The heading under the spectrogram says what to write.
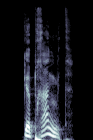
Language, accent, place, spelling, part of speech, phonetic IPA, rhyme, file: German, Germany, Berlin, geprangt, verb, [ɡəˈpʁaŋt], -aŋt, De-geprangt.ogg
- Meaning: past participle of prangen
